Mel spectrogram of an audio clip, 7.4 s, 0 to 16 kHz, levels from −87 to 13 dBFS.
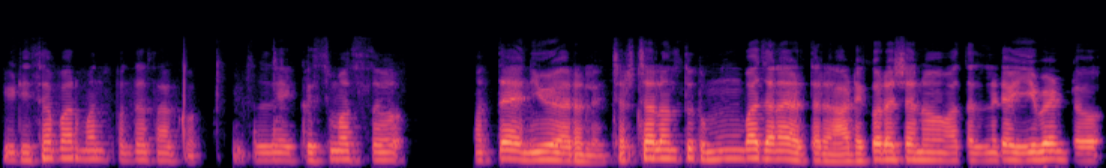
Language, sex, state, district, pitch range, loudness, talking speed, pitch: Kannada, male, Karnataka, Shimoga, 120-140 Hz, -18 LUFS, 180 wpm, 125 Hz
